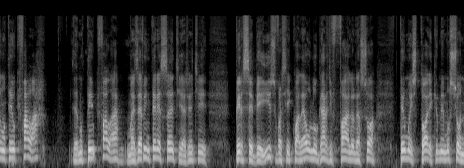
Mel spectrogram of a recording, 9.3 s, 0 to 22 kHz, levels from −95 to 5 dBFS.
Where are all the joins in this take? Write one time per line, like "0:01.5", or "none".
0:02.8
